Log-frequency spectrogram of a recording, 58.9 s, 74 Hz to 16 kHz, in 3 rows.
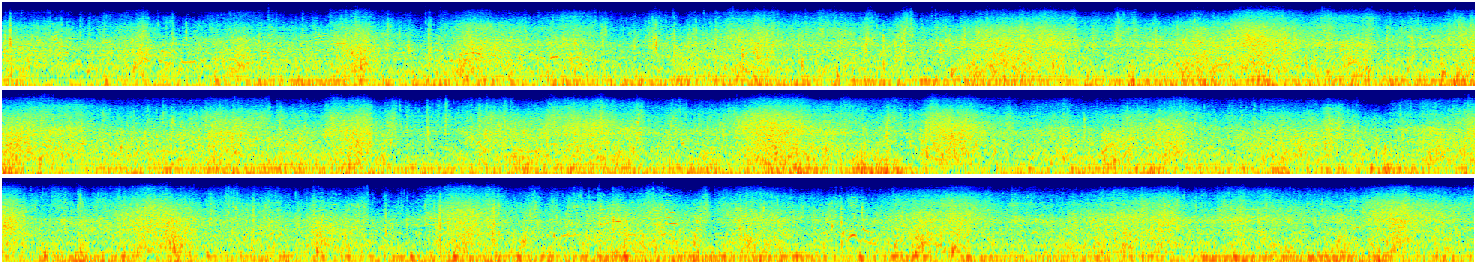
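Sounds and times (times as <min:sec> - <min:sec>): sea waves breaking on beach: 0:00.0 - 0:58.9
wind on microphone: 0:00.0 - 0:58.9.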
